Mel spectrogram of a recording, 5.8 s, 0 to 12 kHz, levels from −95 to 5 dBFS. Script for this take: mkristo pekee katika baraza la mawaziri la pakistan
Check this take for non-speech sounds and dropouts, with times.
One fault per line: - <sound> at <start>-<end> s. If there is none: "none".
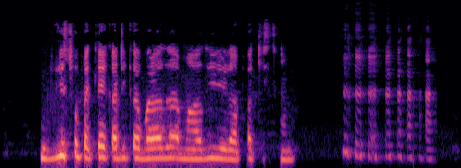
- laugh at 4.3-5.5 s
